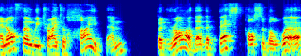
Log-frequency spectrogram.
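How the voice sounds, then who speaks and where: A man speaks in a Swedish accent at a fairly slow pace. His voice is somewhat breathy. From Sweden. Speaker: university lecturer. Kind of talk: lecture.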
